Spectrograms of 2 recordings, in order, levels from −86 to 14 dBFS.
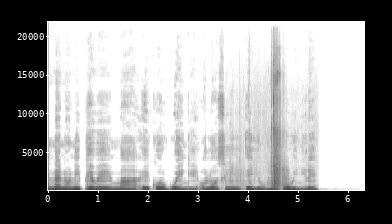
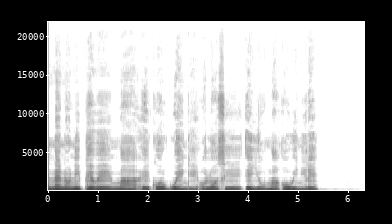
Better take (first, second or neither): second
